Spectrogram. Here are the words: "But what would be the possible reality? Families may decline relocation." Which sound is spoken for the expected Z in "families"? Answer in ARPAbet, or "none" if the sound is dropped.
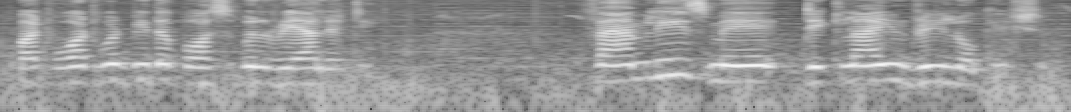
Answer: Z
